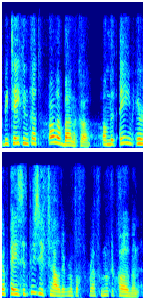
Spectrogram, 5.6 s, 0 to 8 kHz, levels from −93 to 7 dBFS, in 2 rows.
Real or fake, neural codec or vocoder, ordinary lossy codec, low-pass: fake; codec, 16 kHz in and 24 kHz out, 0.4 kbps, LongCat-Audio-Codec, four codebook decoder; AAC, 32 kbps; 7.2 kHz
